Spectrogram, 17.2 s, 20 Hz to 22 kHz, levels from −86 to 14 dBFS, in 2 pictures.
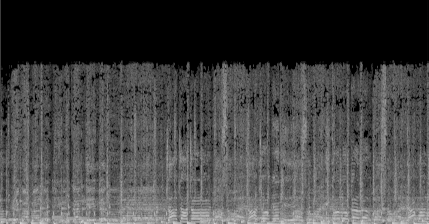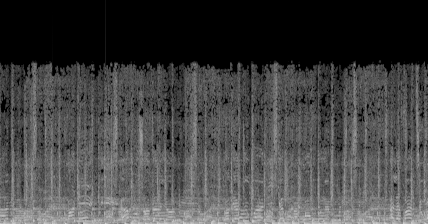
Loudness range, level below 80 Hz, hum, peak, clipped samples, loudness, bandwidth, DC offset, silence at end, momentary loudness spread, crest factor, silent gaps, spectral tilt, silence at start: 1 LU; -22 dBFS; none; 0 dBFS; under 0.1%; -13 LUFS; 16 kHz; under 0.1%; 0 s; 2 LU; 12 dB; none; -5 dB/octave; 0 s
